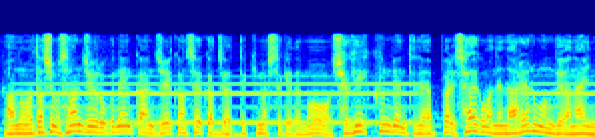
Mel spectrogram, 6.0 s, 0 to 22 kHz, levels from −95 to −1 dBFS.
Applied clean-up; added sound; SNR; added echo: none; Wind instrument, woodwind instrument; 11 dB; none.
